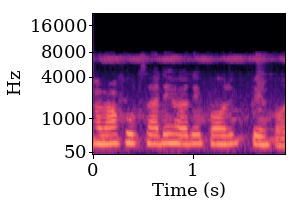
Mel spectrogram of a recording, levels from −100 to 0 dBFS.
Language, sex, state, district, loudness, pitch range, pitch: Hindi, female, Uttar Pradesh, Varanasi, -28 LUFS, 215-230 Hz, 225 Hz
